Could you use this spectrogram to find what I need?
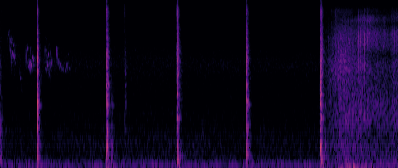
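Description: An axe chops into a wooden log with sharp, regular thuds.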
